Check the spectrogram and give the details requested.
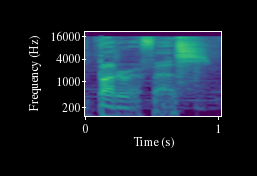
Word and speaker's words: BTRFS: You want to pick a race disc, and under it, pick BTRFS, which is pronounced as butterfs.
